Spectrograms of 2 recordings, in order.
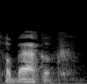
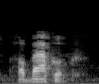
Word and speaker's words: Habakkuk: Habakkuk, notice the pronunciation of that. I'm mocked every time the preacher turns to Habakkuk. It's Habakkuk. Hebrew pronunciation is Habakkuk.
